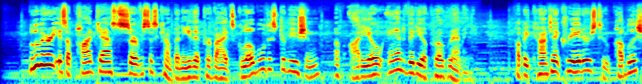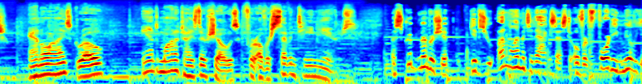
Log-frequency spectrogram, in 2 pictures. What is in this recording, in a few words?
Commercial VO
